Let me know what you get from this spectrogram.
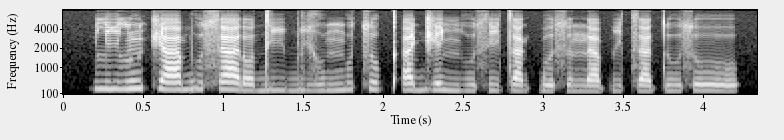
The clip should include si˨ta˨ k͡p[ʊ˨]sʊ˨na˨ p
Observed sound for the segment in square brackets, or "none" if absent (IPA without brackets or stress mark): ʊ˨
